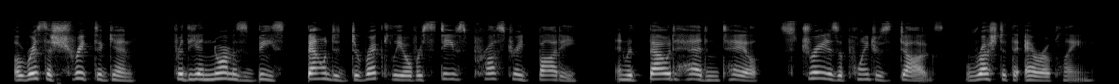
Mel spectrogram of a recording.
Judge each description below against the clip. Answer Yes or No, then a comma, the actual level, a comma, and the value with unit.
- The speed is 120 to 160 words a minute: Yes, average, 150 wpm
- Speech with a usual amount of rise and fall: Yes, average, 3.4 semitones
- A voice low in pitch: No, high, 230 Hz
